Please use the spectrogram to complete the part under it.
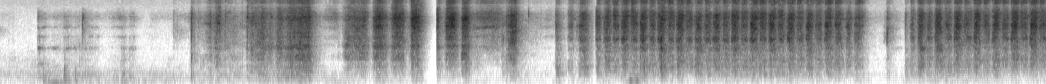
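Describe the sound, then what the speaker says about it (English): Sanding by hand, close up. Short rasping strokes come in bursts, then settle into a long, steady rubbing stretch with a brief pause near the end. "So now just to sand them."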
